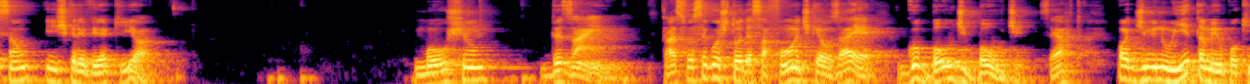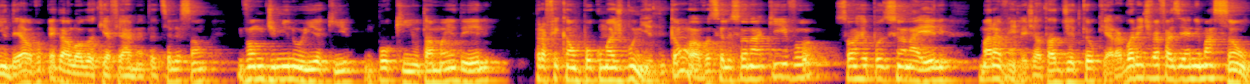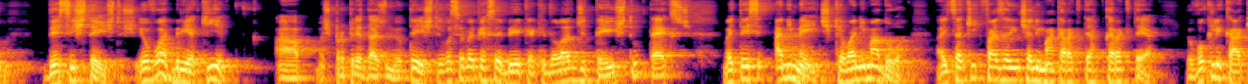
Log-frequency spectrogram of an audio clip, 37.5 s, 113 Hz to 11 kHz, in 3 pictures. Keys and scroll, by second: 2.6-6.4 typing, 9.8 typing, 20.0 shift+Up, 20.5 shift+Up.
